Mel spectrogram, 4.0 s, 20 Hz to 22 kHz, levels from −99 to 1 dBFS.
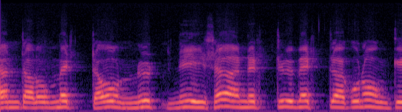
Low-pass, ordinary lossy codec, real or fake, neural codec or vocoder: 19.8 kHz; none; fake; vocoder, 48 kHz, 128 mel bands, Vocos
